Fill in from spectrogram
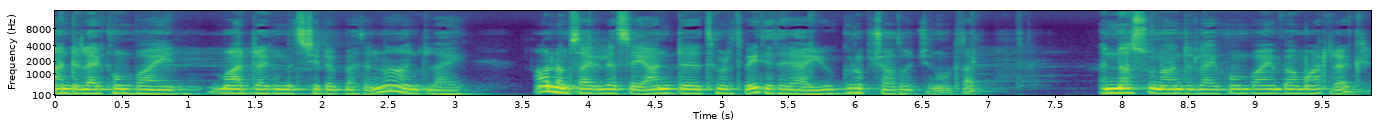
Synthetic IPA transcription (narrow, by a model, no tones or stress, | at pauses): ʔand̪lajkʰo̞mbajɪnmad̪ɾəɡɨmːɨt̪ːt͡ʃɪlɨbːət̪ɨnːaːnd̪laj | ʔahunləmɨsaleləsəjand̪t̪ʰɨmhɨɾt̪ʰɨbe̞t̪jɛt̪ʰələjajːuɡɾupt͡ʃat̪ʰo̞t͡ʃːjɪno̰ɾət̪ʰal | ʔɨnːəsunand̪lajkʰo̞mbajɪnbəmad̪ɾəɡ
